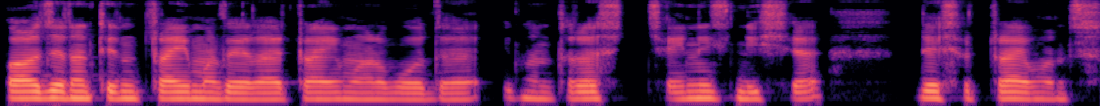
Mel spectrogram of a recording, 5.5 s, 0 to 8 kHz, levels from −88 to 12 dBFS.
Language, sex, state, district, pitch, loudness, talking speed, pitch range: Kannada, male, Karnataka, Dharwad, 145 Hz, -19 LUFS, 175 wpm, 135-150 Hz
